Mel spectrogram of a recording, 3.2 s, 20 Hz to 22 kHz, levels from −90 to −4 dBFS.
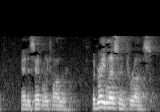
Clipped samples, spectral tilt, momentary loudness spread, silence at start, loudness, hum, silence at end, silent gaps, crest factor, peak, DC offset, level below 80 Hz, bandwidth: under 0.1%; -7 dB/octave; 15 LU; 0.45 s; -18 LUFS; none; 0.15 s; none; 18 dB; 0 dBFS; under 0.1%; -64 dBFS; 6 kHz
